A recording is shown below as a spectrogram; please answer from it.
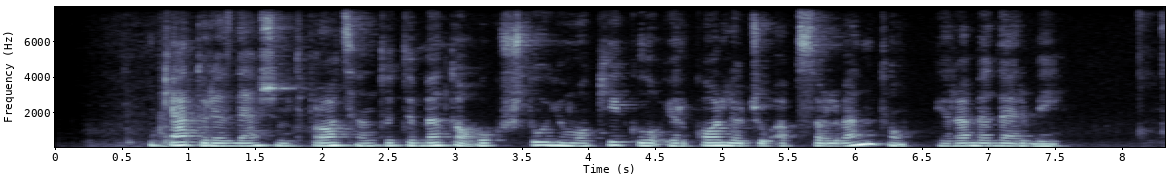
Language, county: Lithuanian, Panevėžys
